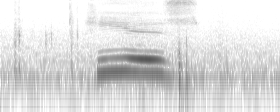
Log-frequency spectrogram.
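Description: A young boy makes a short, drawn-out vocal sound close by.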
